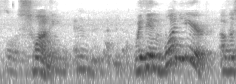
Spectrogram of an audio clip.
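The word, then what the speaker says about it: Swanee: Gulf of Mexico and he took out the U because he needed only two syllables so suani became Swani within one year of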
